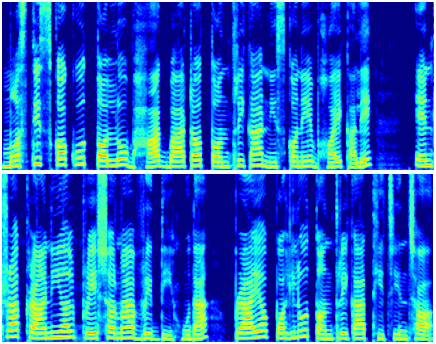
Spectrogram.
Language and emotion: Nepali, neutral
